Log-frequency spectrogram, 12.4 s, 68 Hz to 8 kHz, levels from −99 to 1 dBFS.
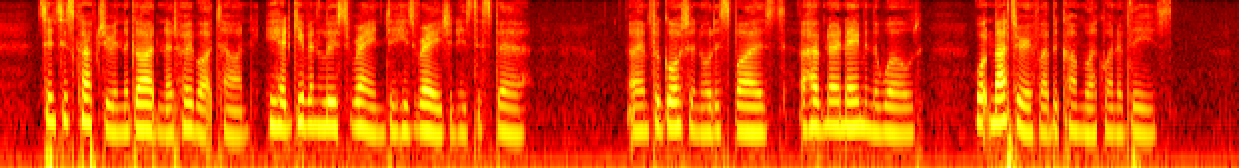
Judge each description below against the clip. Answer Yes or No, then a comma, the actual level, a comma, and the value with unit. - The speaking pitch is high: Yes, high, 200 Hz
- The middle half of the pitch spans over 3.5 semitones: No, average, 2.7 semitones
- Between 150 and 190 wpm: No, average, 200 wpm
